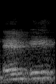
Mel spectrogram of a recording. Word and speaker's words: la: Ouvrez la bouche et parlez, open your mouth and clearly pronounce the word La.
